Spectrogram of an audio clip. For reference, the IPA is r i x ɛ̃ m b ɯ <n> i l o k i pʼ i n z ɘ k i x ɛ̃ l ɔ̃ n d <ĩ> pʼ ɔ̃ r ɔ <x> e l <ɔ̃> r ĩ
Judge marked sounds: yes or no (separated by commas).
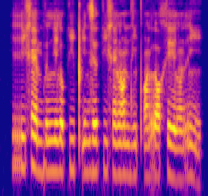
no, yes, yes, no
